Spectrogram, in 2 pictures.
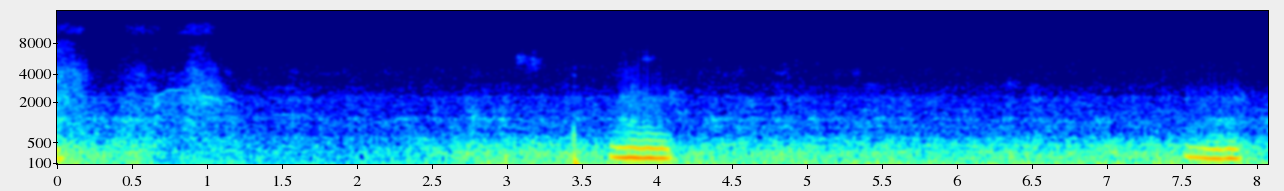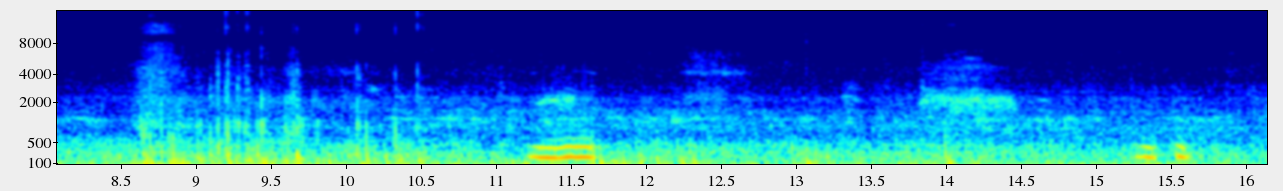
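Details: Chii, a pet cat taken in long ago, sleeps on a person's lap indoors and snores: short, low, harmonic rasps recur about every four seconds, with faint rustling between them.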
